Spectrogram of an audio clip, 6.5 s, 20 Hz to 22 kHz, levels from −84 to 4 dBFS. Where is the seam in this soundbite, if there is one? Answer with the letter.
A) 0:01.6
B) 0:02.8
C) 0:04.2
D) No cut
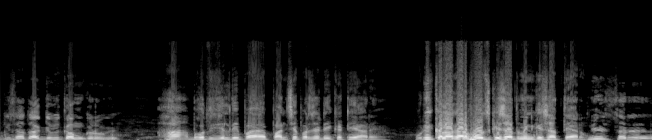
C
